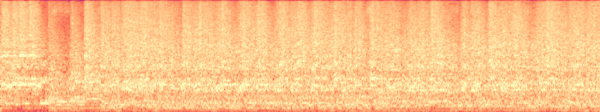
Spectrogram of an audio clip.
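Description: Very loud drumming from a procession's band of large hand-carried drums, dense and continuous.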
